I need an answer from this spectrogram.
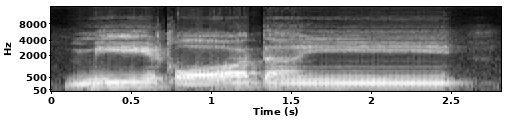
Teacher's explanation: اب تا کے اوپر دو زبر ہے تو تا کو یا کے ساتھ ملائیں گے اور درمیان والا الف سکپ کر دیں گے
